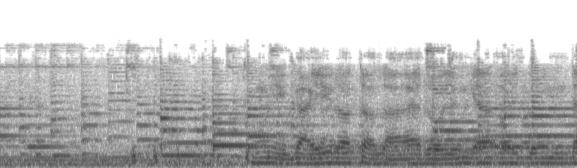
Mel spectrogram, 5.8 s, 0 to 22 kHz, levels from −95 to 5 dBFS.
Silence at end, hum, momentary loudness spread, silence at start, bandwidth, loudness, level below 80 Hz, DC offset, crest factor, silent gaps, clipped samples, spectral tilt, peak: 0 s; none; 6 LU; 0 s; 8 kHz; -26 LUFS; -46 dBFS; under 0.1%; 16 dB; none; under 0.1%; -6 dB/octave; -10 dBFS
